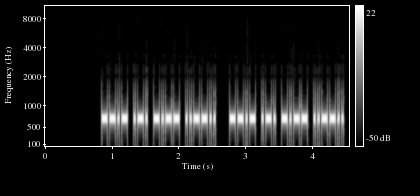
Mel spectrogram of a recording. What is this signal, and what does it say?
Morse code, heard as a keyed tone, about 40 wpm, 700 Hz. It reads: QRY? QRY?
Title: Q-Codes Repeated 3x 40wpm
